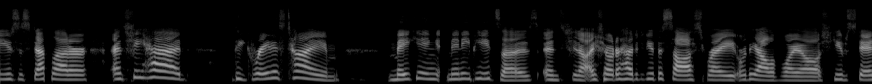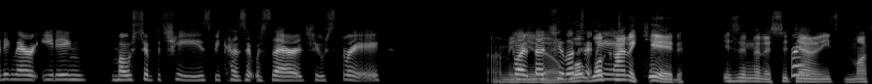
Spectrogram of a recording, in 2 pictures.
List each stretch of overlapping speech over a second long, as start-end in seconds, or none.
13.8-15.0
